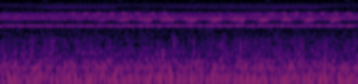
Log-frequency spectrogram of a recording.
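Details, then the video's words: Dense insect calling at night near a small fire: a constant shrill whine under fast, evenly spaced pulsing chirps, about three per second, over a low background hum. "Sound of Insects"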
